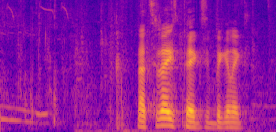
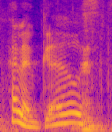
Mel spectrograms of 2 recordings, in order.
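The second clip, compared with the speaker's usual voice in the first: sing-song greeting; 7 semitones higher, 5 dB louder, much slower than usual. Retold or imitated. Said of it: "I meant".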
